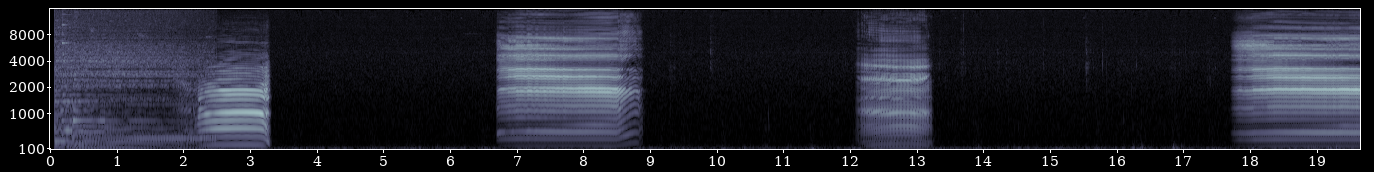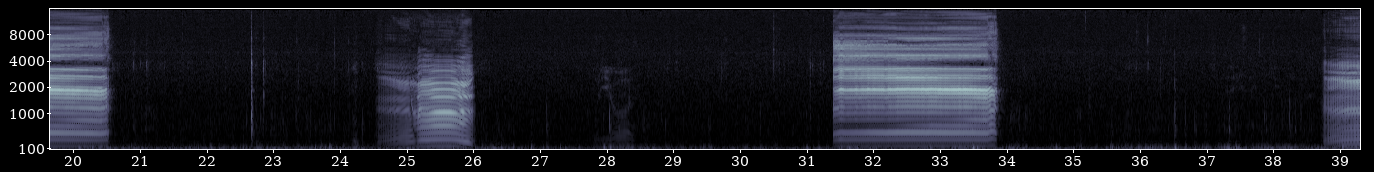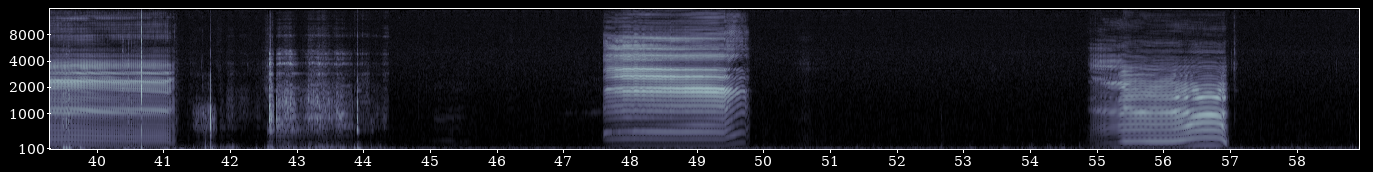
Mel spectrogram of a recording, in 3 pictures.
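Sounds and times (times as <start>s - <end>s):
cow mooing: 0.9s - 3.3s, 6.7s - 8.9s, 17.7s - 20.6s, 31.4s - 33.9s, 47.6s - 49.8s
rough breathy cow sound: 40.4s - 44.4s.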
